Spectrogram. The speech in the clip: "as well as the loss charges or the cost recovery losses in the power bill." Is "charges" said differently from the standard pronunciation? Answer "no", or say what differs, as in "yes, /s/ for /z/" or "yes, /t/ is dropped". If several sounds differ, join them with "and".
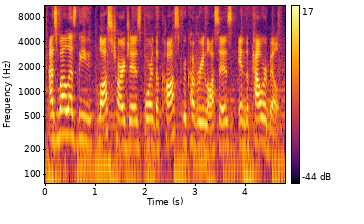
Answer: no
